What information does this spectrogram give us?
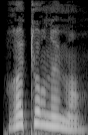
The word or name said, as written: retournement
